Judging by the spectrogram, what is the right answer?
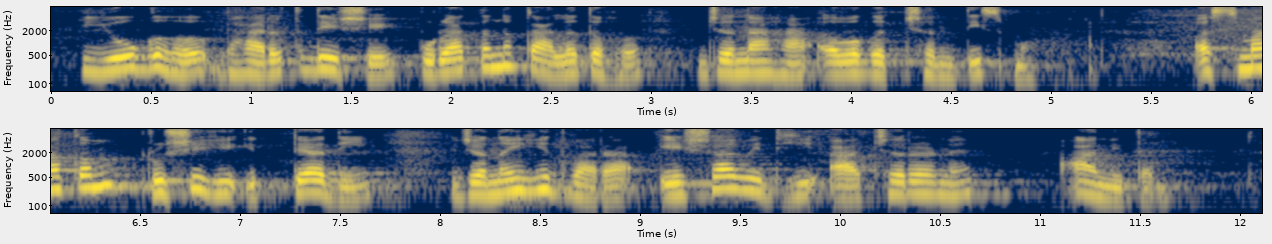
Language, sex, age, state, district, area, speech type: Sanskrit, female, 30-45, Maharashtra, Nagpur, urban, spontaneous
